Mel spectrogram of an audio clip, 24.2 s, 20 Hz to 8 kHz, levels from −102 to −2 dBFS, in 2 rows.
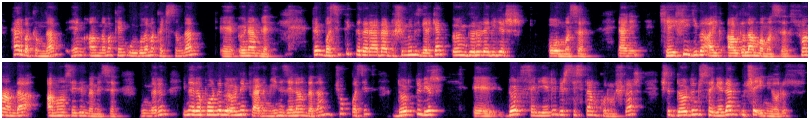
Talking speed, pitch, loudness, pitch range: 110 wpm, 175 Hz, -18 LUFS, 145-210 Hz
